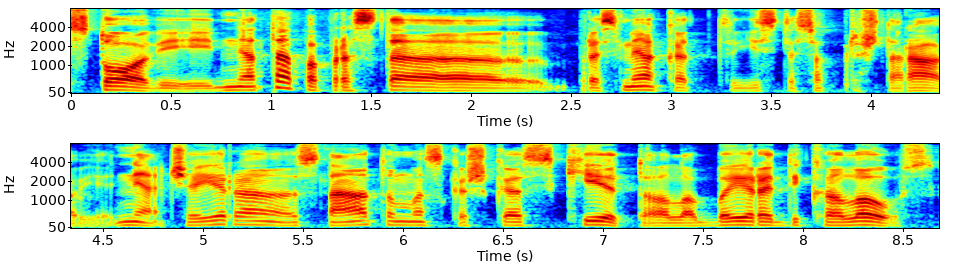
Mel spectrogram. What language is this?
Lithuanian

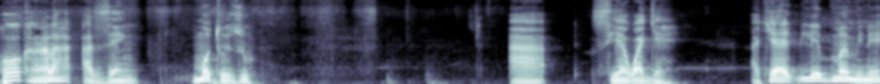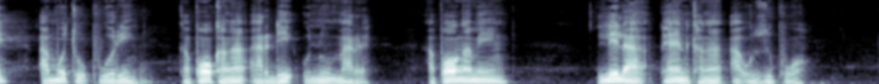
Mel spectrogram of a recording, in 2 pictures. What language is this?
Southern Dagaare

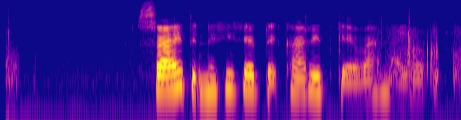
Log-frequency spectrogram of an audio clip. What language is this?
Kalenjin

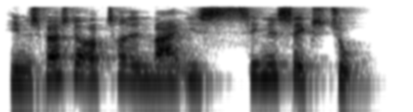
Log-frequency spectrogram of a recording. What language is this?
Danish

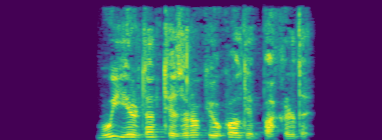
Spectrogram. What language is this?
Uzbek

